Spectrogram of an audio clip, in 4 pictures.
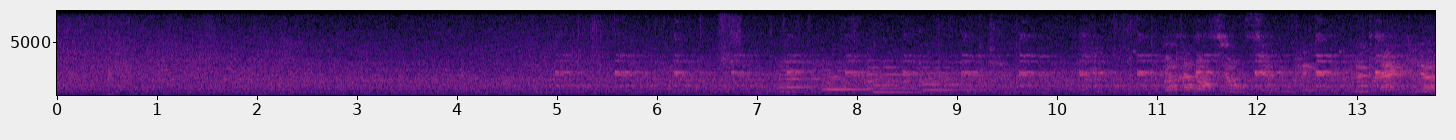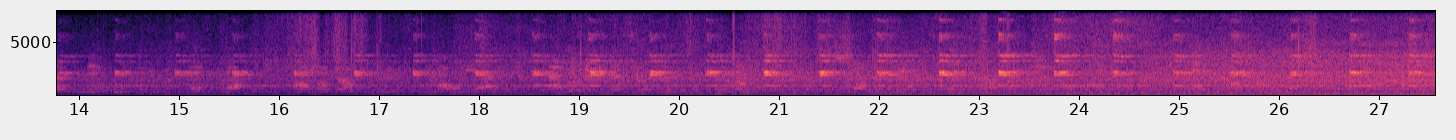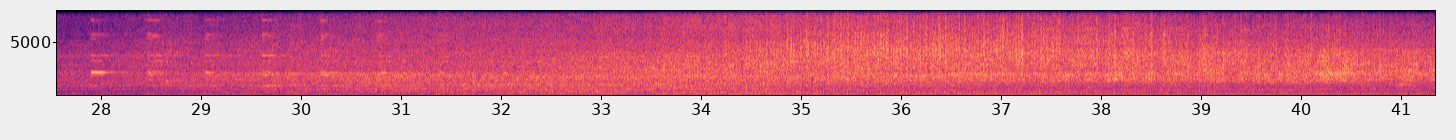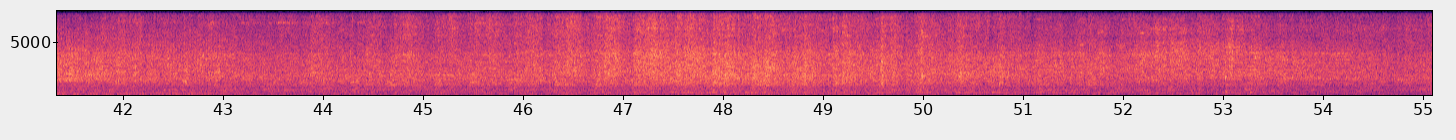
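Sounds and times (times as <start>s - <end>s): diesel locomotive engine drone: 0.0s - 55.0s
train wheels clicking over rail joints: 33.5s - 55.0s.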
